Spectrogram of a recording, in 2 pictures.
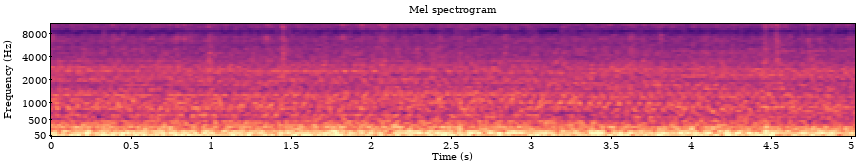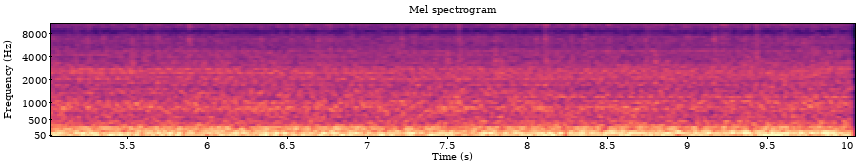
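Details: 1995 Ford 7.3 Powerstroke diesel truck, roadworthy again after 10 years sitting, driving: steady deep diesel drone with even road rumble, no knocks or misses under load; healthy.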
